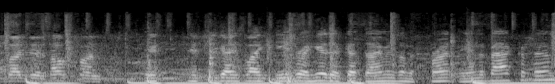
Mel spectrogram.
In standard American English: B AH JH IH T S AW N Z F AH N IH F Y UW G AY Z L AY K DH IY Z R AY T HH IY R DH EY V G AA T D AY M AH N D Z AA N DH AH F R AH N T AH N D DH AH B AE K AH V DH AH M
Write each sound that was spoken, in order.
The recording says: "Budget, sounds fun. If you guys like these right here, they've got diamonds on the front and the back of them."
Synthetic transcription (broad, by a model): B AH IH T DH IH Z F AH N IH F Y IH G AY Z L AY K DH IY Z R AY T HH IY R DH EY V G AA T D AY M AH N D Z N DH AH F R AH N T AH N DH AH B AE K AH V DH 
